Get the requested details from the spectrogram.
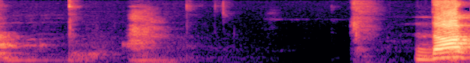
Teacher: द से दांत होता है ठीक है तो दांत हो जाएगा द का उच्चारण स्थान जो है दांत हो जाएगा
